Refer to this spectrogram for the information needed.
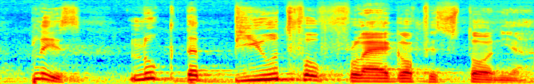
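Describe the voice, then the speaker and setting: A man with a Portuguese accent speaks at a very slow pace in a dark, mellow tone. His pitch makes very wide swings. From southern Brazil, Rio Grande do Sul. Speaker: panel moderator. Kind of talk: closing remarks.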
